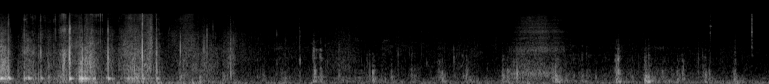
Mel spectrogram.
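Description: Handling noise in a small fishing boat: scattered light knocks and rubbing over wind and rippling water, with a short rush of noise about five seconds in.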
